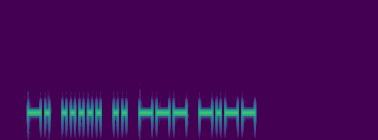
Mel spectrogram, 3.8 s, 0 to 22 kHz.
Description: Morse code, heard as a keyed tone, about 28 wpm, 690 Hz. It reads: N5IOY
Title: USA Call Signs - 5 Characters - 4x Character Spacing - 28wpm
